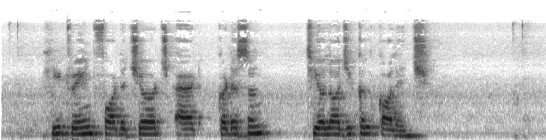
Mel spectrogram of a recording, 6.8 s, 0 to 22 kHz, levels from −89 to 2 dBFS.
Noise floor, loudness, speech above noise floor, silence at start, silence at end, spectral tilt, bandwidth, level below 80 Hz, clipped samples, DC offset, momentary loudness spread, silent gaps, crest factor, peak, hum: -50 dBFS; -14 LUFS; 37 dB; 0.55 s; 1.5 s; -5.5 dB/octave; 12.5 kHz; -50 dBFS; under 0.1%; under 0.1%; 8 LU; none; 14 dB; -2 dBFS; none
